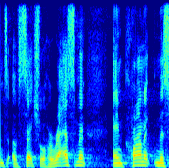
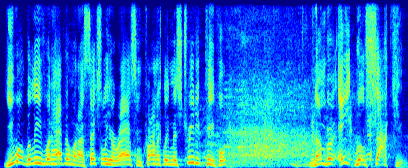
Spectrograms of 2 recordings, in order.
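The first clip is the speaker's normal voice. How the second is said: hyped-up YouTube title read; clickbait video narrator; 6 semitones higher than usual. Pretend. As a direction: sell it like a clickbait thumbnail. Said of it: "which explains his new YouTube video".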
